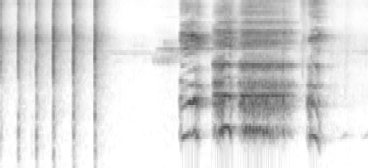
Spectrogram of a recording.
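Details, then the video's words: Red junglefowl kept as a decoy bird for hunting: five sharp, evenly spaced bursts like wing flaps, a short pause, then one loud, harsh, broken crow with a rising start, a sustained middle and a clipped final note. "ต่อไก่ป่า dib qaib qus"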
